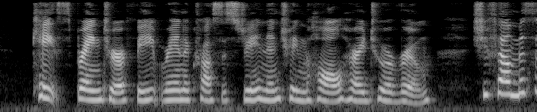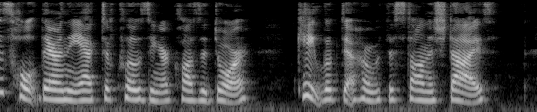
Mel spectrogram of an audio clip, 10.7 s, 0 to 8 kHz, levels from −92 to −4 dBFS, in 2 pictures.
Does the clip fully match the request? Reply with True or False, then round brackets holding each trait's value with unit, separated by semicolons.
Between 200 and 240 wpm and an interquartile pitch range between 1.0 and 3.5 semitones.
True (205 wpm; 2.4 semitones)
